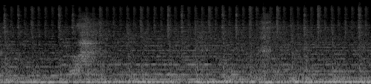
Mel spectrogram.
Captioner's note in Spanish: quejidos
